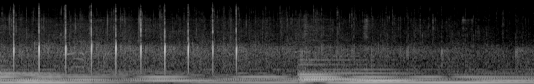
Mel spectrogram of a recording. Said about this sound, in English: Can we give God a hand clap this morning?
